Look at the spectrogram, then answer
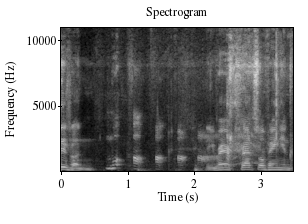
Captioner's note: laughing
